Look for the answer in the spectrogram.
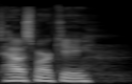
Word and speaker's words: Housemarque: No, I feel like I've heard journalists say Housemarque. Yeah, that's Housemarque. – Housemarque. Okay, maybe I've been saying it wrong.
